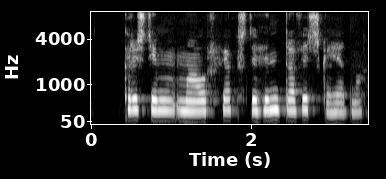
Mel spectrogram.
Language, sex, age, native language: Icelandic, female, 12, Icelandic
